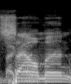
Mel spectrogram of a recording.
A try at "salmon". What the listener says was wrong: No, it's salmon. You don't pronounce the L.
